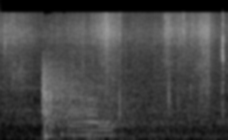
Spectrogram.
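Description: A man's voice making a drawn-out hesitation sound ('uhh') that starts abruptly about half a second in and fades out over about a second.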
